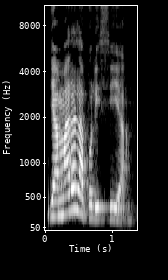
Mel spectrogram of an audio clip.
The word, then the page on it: llamar a la policia: European Spanish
